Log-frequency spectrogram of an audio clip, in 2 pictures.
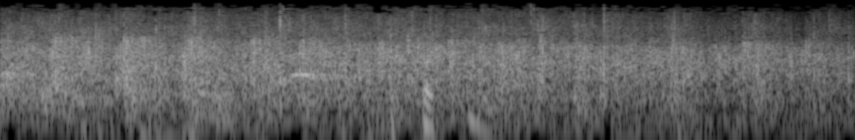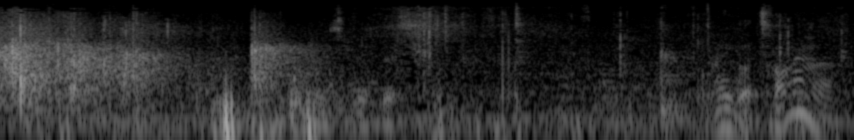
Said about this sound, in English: Let's give her a big, big round of applause.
